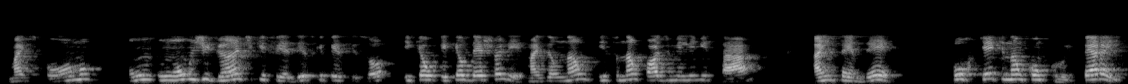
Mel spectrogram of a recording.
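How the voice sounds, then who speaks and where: A man's voice: sits high, expressive, normal speed. A man with a Brazilian Portuguese accent, a master's candidate answering examiners at his project defense, talking in a rambling, hesitant way with many restarts, heard over a video call. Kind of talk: academic thesis defense answer. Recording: tinny video-call audio.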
